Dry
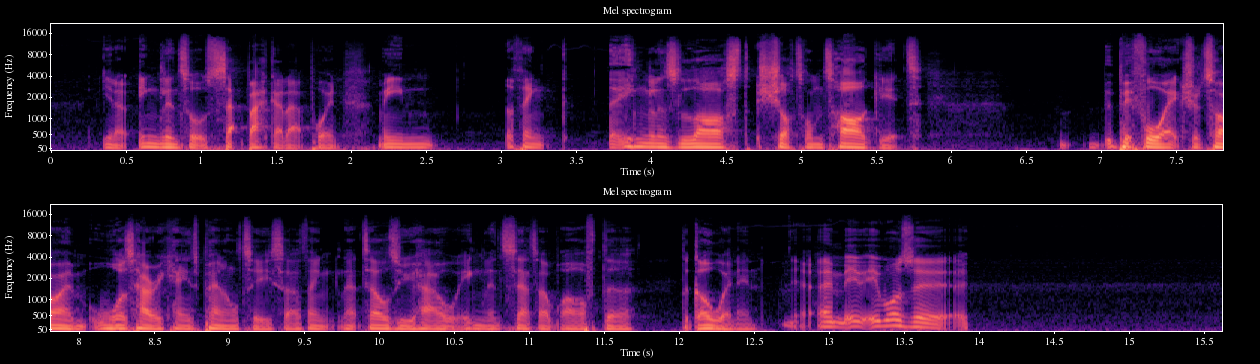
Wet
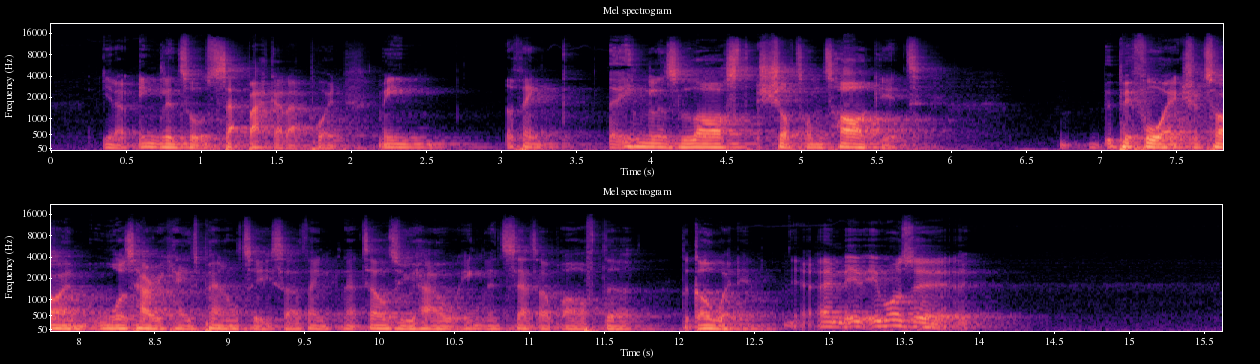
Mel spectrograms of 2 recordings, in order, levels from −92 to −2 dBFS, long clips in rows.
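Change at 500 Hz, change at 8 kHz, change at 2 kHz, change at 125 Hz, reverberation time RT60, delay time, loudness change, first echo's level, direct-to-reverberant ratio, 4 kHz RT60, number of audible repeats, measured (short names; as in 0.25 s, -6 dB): +1.5 dB, +0.5 dB, +1.0 dB, +1.0 dB, 1.1 s, none, +1.0 dB, none, 6.5 dB, 0.60 s, none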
